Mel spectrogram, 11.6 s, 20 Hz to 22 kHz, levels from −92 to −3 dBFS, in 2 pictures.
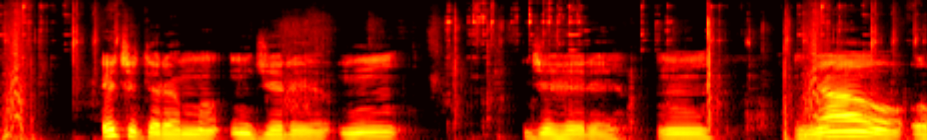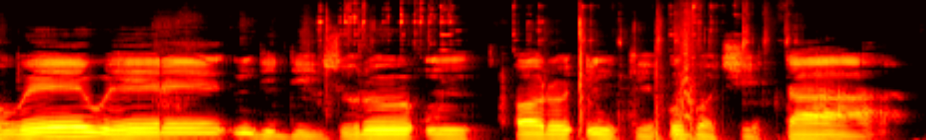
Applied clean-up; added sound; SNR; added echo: classical method log-MMSE.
